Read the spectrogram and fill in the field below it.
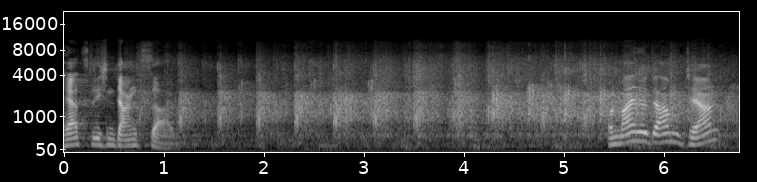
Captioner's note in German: Beifall bei der CDU, der SPD und dem BÜNDNIS 90/DIE GRÜNEN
